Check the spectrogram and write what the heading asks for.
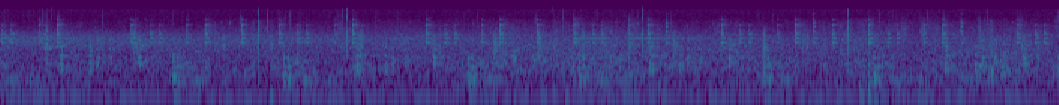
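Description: Quiet playback of a dark experimental hip-hop loop built in FL Studio: bass, pad and keys playing simple chords, with textures and light drum ticks layered in.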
